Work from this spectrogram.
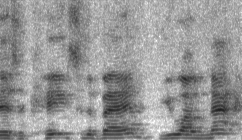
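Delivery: ordinary delivery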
